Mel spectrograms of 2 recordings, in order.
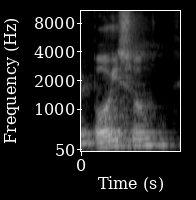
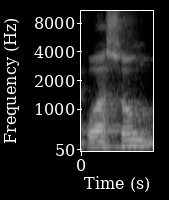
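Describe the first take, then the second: First: It is read out just as it is spelled. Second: It is said with its real pronunciation. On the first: "se escribe Poisson" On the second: "pero se pronuncia Poisson"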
